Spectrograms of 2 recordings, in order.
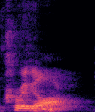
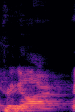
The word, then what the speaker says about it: Cregar: Other thing to point out here is that the name is Cregar. He always used to tell people it's Laird Cregar, pronounced as if you're saying cigar. So that's the uh, clue to remembering how to say his name.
